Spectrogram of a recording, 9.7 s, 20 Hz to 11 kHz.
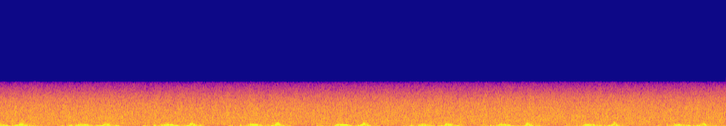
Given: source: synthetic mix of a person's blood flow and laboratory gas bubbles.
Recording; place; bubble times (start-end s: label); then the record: Doppler ultrasound of blood flow; precordium
no bubbles
From the record:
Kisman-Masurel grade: 000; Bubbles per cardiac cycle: 0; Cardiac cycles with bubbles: 0%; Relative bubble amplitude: no bubbles discernible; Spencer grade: 0 (complete lack of bubble signals)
